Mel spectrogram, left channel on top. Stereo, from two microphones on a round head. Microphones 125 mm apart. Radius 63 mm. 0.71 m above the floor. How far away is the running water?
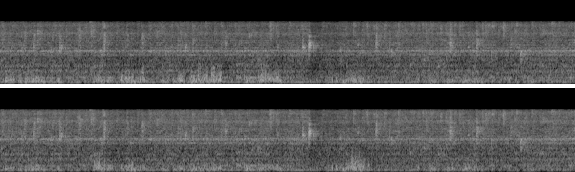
About 0.7 m.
